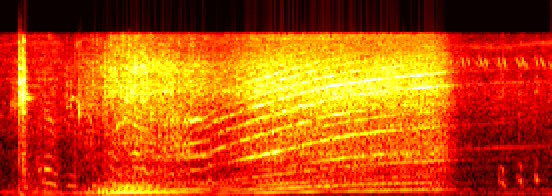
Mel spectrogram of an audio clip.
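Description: A car engine revs loudly and then cuts off.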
